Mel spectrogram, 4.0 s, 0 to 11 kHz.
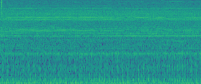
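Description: Twin turbine engines of a CH-47 Chinook helicopter in a flight simulator, running up to flight mode as a steady, dense, loud droning roar with a constant whine, close and unbroken, no voices.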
